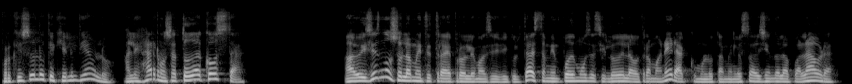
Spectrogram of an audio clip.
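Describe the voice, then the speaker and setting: Guy preaching a sermon, kinda high pitched but mellow, asks lots of questions. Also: expressive, quick pace. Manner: emphatic preaching with rhetorical questions. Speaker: pastor.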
